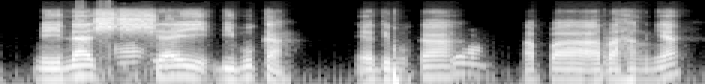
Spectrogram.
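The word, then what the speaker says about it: الشيطان: pengucapan shin ya, pengucapan huruf shin harus lebih Ya. dimantapkan lagi. Ya. Dia tidak boleh monyong bibirnya, minash tidak boleh, akan tapi Ya. bibir kita datar. Minasyai dibuka.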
